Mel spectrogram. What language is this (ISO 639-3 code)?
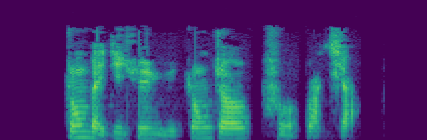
zho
